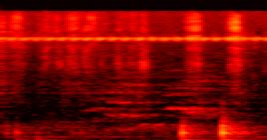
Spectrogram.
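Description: Marker pen writing on a whiteboard: faint rubbing strokes, with two short, sharper strokes near the end.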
